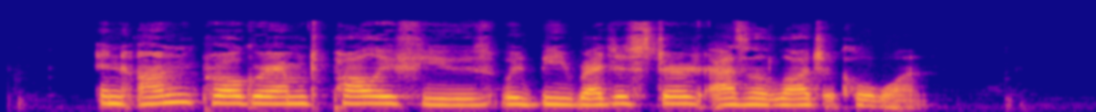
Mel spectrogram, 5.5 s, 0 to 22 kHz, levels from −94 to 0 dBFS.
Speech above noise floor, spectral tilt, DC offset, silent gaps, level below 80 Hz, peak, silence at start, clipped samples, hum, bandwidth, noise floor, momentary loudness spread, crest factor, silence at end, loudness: 46 dB; -5.5 dB/octave; under 0.1%; none; -60 dBFS; -4 dBFS; 0.5 s; under 0.1%; none; 11.5 kHz; -64 dBFS; 7 LU; 16 dB; 0.9 s; -18 LUFS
